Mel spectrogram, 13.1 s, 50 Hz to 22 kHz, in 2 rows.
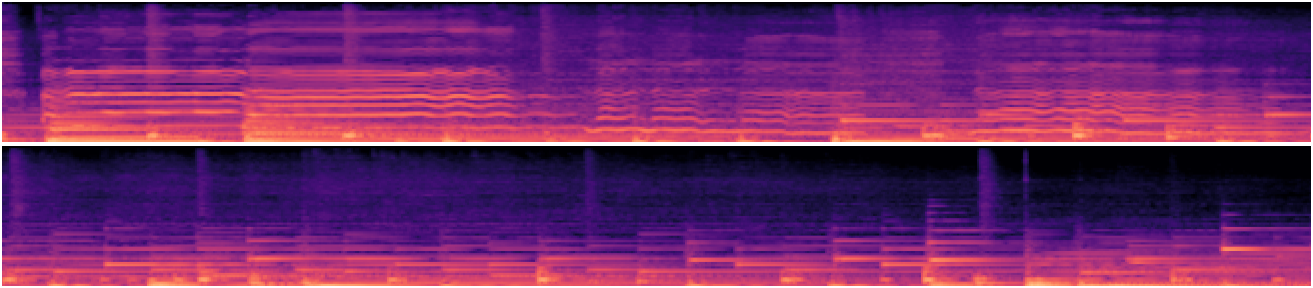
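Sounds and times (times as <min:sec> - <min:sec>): song with singing over a beat: 0:00.0 - 0:07.2.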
